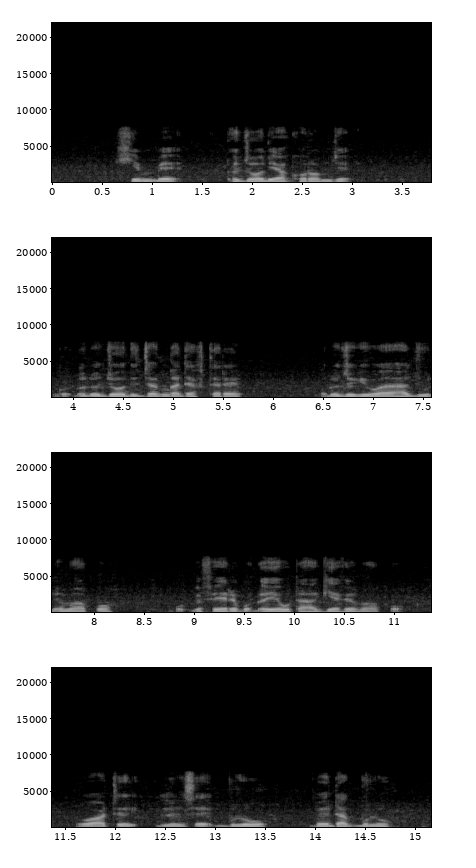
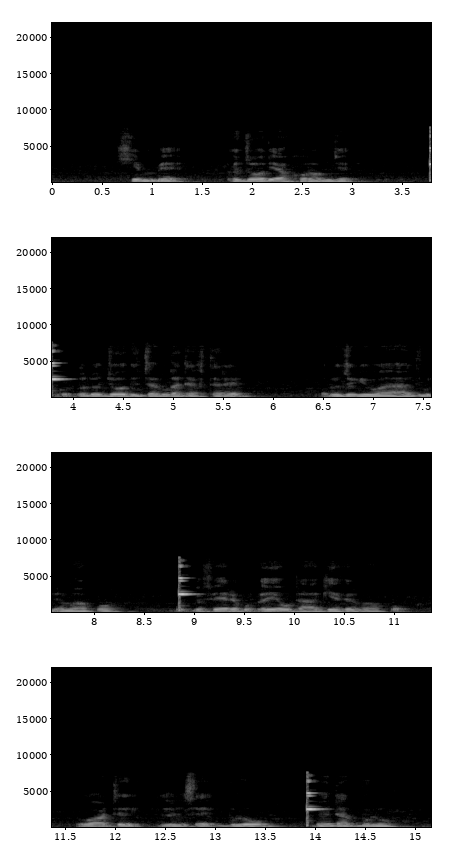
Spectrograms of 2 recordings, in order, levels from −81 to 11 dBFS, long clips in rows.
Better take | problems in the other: first | background sound (Chink, clink); as loud as the speech // room echo; dies away in 0.4 s

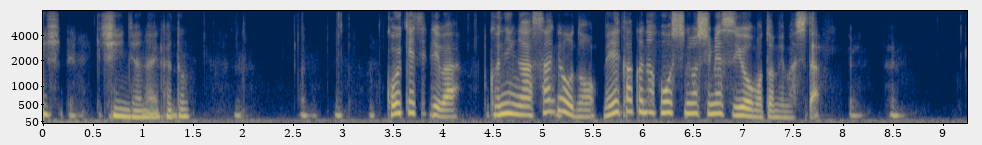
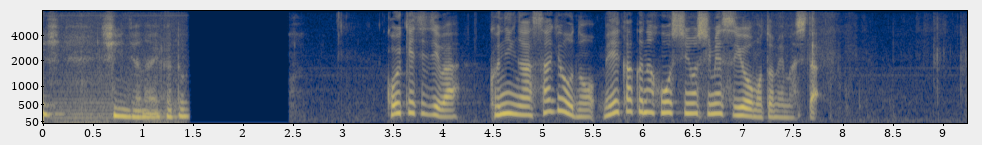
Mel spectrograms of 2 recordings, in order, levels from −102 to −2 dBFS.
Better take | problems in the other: second | noise reduction (neural diffusion model UNIVERSE++)

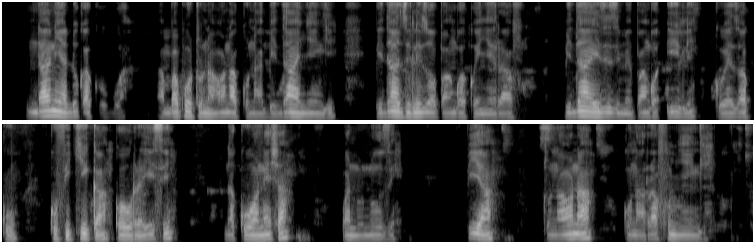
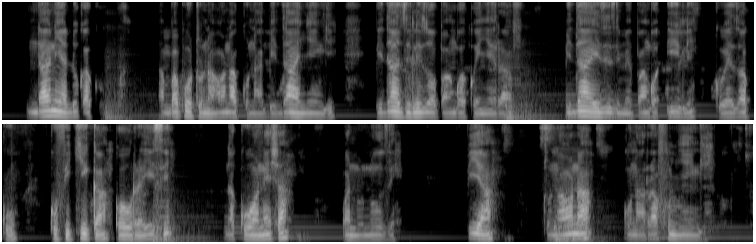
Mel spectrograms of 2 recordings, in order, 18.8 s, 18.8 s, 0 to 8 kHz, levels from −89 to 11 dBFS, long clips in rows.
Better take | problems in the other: first | noise reduction (neural separator model SepFormer DNS4)

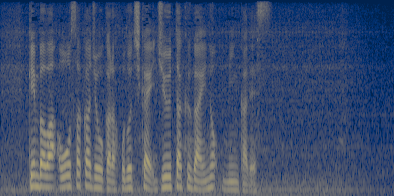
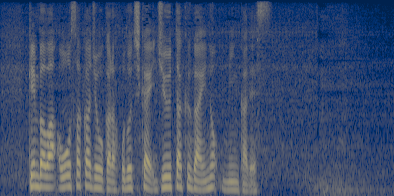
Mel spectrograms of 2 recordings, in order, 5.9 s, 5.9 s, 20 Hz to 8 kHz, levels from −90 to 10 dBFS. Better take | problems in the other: first | noise reduction (neural mask model Resemble Enhance denoiser)

